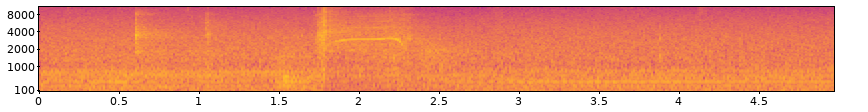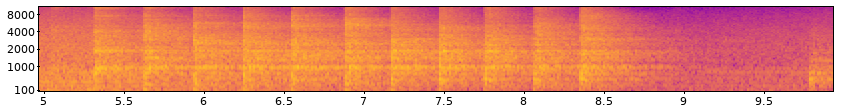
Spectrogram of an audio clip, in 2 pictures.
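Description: Rhythmic metallic knocking, like hammering on metal, about three strikes a second, starting about five seconds in and stopping shortly before the end, over a steady background noise.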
